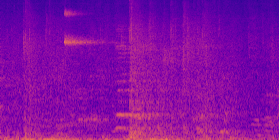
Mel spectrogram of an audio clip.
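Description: Footsteps thud and patter on a wooden floor as players run.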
